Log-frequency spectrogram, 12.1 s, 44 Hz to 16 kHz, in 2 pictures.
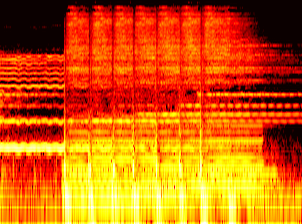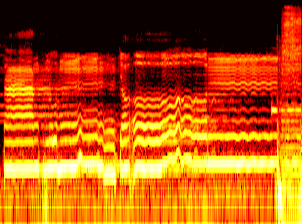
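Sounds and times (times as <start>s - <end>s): band drumming: 1.3s - 5.6s, 11.6s - 12.0s.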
